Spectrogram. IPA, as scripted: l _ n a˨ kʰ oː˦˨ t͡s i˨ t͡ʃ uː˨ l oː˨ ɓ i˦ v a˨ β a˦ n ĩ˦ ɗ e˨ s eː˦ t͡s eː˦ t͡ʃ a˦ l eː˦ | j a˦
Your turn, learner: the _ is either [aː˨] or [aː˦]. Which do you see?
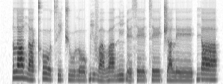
aː˦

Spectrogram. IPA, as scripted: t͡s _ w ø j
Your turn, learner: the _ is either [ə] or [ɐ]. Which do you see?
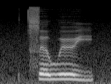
ə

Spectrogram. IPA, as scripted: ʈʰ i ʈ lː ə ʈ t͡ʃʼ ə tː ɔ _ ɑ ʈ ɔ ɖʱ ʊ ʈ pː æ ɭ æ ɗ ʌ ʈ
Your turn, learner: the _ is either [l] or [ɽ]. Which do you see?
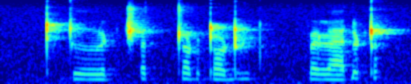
ɽ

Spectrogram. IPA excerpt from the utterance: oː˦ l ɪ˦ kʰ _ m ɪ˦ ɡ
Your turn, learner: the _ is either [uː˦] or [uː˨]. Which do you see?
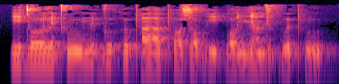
uː˨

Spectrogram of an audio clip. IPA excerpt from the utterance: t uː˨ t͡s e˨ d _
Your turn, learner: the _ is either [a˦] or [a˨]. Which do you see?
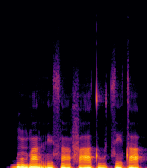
a˨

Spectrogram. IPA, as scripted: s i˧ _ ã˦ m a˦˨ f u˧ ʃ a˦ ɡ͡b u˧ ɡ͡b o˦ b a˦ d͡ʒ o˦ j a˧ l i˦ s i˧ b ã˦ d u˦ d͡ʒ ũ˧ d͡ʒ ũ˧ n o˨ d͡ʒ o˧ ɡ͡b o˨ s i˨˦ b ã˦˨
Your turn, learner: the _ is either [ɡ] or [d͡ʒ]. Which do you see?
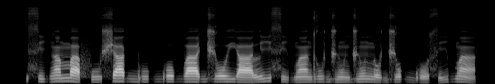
ɡ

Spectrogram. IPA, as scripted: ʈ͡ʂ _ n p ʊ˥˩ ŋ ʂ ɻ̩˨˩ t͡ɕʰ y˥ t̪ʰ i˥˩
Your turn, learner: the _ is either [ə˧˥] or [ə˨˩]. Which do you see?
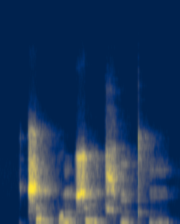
ə˨˩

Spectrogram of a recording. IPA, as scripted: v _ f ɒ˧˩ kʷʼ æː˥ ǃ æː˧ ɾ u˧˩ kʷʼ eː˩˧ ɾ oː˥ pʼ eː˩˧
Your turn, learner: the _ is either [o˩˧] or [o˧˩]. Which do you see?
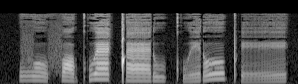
o˧˩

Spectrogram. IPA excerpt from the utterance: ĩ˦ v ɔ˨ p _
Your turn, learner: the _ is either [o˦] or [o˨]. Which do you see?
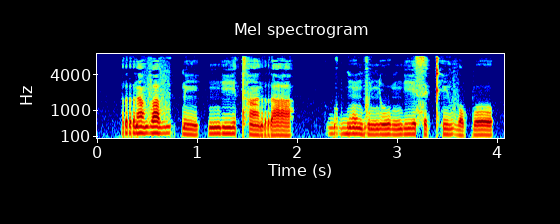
o˦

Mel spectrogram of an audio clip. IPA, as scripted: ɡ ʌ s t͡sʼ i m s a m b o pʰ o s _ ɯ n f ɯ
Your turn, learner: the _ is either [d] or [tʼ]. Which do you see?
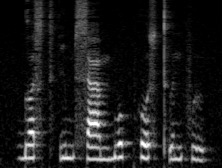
tʼ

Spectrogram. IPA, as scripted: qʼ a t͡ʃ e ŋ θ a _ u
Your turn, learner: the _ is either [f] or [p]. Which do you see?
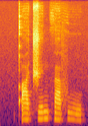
f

